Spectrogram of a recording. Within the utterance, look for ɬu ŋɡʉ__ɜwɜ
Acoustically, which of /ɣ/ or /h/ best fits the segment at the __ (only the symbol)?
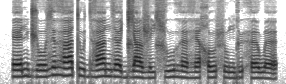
h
